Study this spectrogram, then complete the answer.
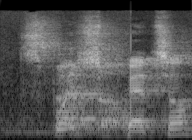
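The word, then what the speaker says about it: Spoetzl: How do you pronounce that? Spotzel? Spitzel.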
